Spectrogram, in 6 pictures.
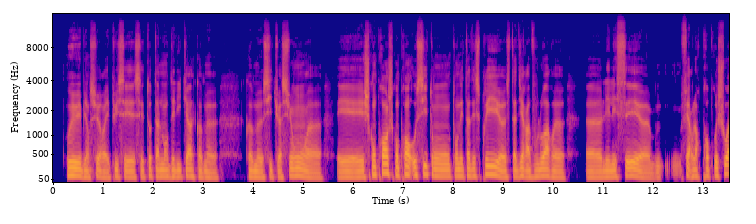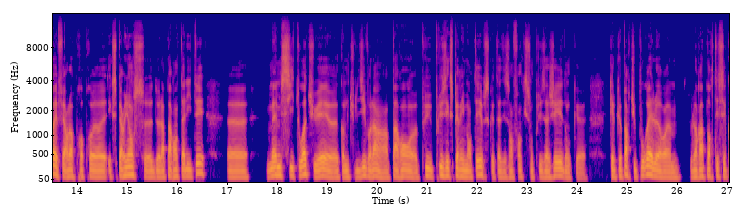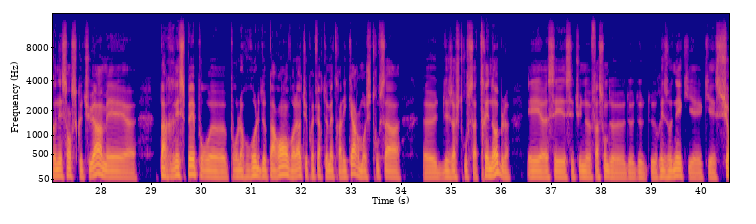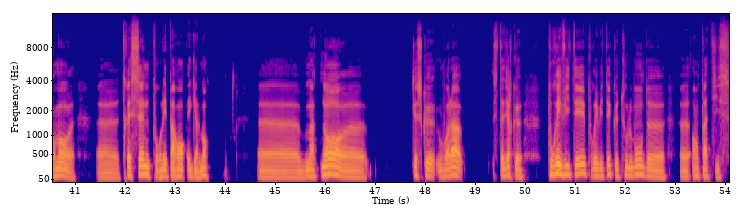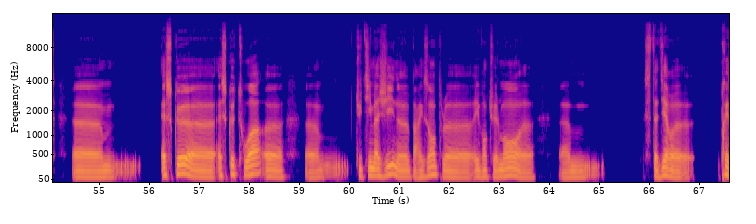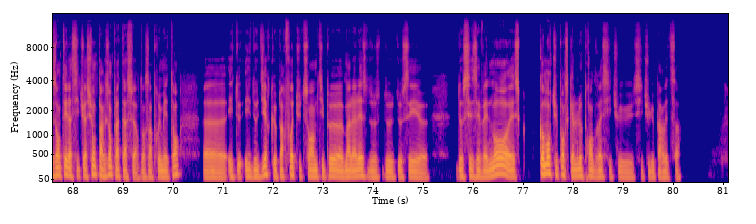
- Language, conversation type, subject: French, advice, Comment régler calmement nos désaccords sur l’éducation de nos enfants ?
- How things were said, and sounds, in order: tapping; drawn out: "hem"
